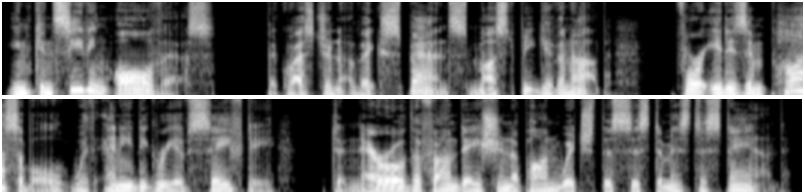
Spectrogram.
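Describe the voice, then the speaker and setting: Expressive man reading formally, very dry sound. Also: fairly low pitch, no echo. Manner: formal, deliberate, emphatic oratorical delivery. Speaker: podcast host and narrator. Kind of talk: dramatic reading of historical political essays.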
